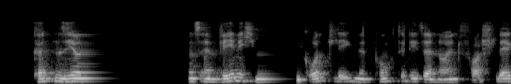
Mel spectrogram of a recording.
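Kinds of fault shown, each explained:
Call audio freeze: from 0.82 to 1.91 s the last sound is stretched into a fading buzz, then about 0.67 s of silence, likely from held-up packets draining the jitter buffer. The spectrogram shows a smeared, dimming band, then blank; speech resumes intact at "ein wenig".
Long network dropout: just after "ein wenig", from 2.59 to 2.99 s, a fading hiss fills about 0.38 s, likely from packets that never arrived, and about 0.38 s of speech is gone. The waveform shows a decaying tail, then a cut back into later speech with no silent gap.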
